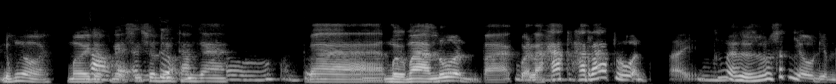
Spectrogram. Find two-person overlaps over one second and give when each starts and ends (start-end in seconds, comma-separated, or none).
0.8-2.3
